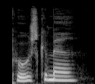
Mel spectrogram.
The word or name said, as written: påskemad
